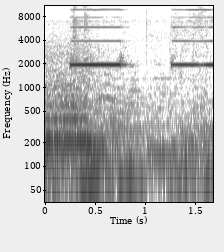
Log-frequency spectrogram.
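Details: LG MH7570 microwave on 220 V, tested heating water after repair for a loud noise complaint: steady low hum with clean high beeps, water heats properly; normal operation.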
